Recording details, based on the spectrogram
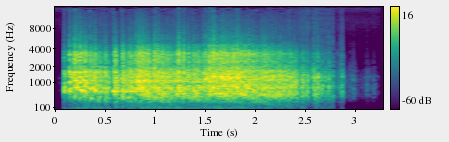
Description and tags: Glitch effect made with FL Studio.
2021.
drone, loop, vintage, sfx, harsh, experimental, terrible, glitch, dark, science, distortion, war, electronic, noise, radio, effects, old-radio, processed, synth, distorted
